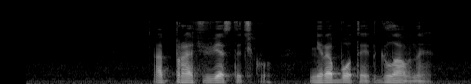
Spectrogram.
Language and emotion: Russian, neutral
